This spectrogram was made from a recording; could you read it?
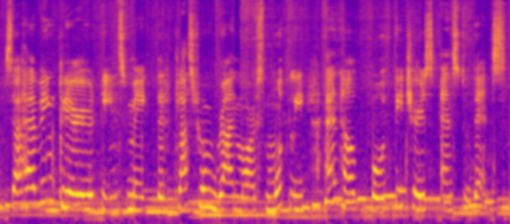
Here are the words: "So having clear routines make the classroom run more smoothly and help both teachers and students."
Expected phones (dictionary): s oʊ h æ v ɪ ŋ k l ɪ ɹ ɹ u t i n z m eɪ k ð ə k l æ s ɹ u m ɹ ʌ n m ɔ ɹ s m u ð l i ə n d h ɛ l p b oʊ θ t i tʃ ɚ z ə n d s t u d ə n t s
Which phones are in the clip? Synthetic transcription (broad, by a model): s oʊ h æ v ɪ ŋ k l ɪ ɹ ɹ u t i n s m eɪ k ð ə k l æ s ɹ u m ɹ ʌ n m ɔ ɹ s m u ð l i ə n d h ɛ l p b oʊ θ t i tʃ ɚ s ə n d s t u d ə n t s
